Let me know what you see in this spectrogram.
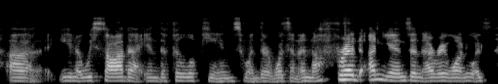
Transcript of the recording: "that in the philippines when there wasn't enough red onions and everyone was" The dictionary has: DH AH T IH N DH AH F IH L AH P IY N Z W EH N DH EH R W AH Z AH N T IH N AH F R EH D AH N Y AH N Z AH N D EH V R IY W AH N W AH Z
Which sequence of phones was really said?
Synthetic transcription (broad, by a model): DH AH T IH N DH AH F IH L AH P IY N Z W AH N DH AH R W AH Z AH N T IH N AH F R EH D AH N Y AH N Z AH N EH V R IY W AH N W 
